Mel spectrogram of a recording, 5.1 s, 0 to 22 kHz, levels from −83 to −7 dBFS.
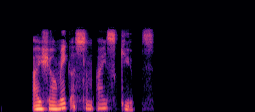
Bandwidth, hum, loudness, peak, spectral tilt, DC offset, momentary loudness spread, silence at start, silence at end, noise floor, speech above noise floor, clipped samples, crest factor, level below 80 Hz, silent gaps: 7.8 kHz; none; -28 LUFS; -10 dBFS; -4 dB/octave; under 0.1%; 13 LU; 0.65 s; 2.05 s; -86 dBFS; 59 dB; under 0.1%; 20 dB; -66 dBFS; none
